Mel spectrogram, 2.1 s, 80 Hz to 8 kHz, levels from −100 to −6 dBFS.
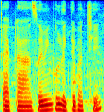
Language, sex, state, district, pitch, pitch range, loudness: Bengali, male, West Bengal, Cooch Behar, 120 Hz, 120-130 Hz, -13 LUFS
